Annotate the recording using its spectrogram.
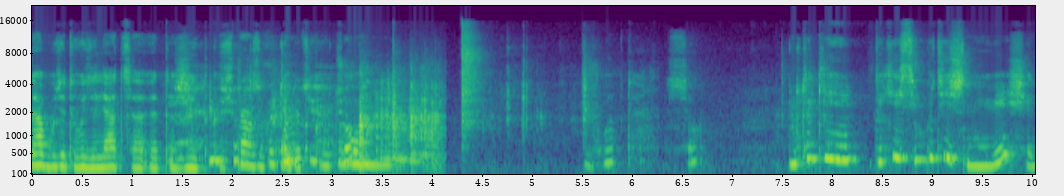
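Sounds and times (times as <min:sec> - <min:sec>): sharp plastic snap: 0:04.2 - 0:05.0.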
